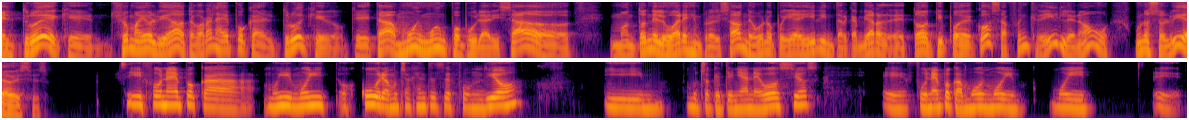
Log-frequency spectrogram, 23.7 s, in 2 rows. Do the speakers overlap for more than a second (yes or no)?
no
